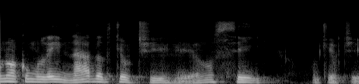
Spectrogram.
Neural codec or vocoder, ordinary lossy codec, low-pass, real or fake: codec, 16 kHz, 4 kbps, FreqCodec, smaller model; none; none; fake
